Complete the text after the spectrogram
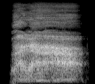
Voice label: male whisper spell

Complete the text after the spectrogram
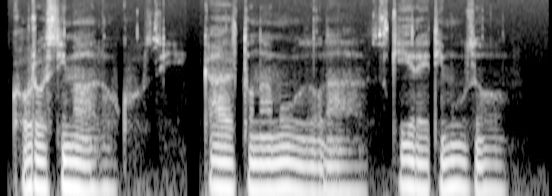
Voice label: male pray

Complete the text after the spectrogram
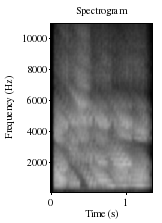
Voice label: asian comic voice

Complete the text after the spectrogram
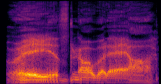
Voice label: male curse evil

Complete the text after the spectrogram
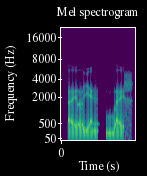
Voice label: robot voice alien base

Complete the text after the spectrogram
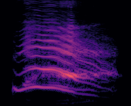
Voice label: dwarf disgusted

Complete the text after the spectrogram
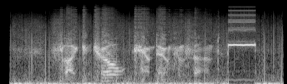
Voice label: astronaut chatter countdown

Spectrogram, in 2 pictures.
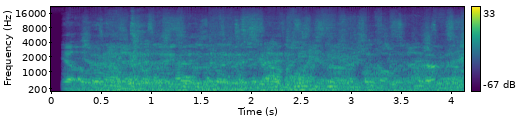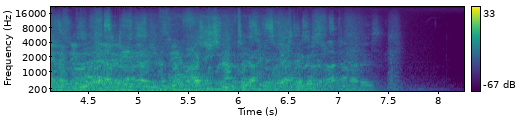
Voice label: talk german neutral short

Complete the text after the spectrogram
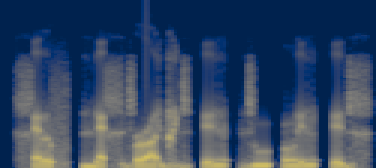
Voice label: old computer voice

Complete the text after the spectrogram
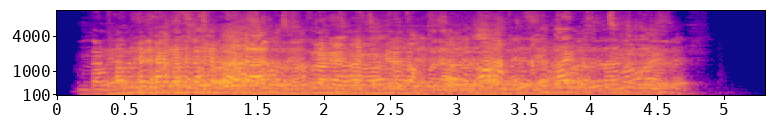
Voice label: talk happy short

